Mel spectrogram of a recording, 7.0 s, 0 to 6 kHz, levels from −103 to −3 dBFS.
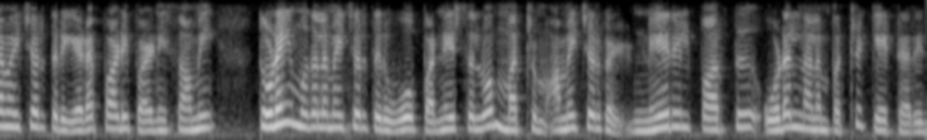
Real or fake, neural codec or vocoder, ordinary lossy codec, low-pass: real; none; Opus, 32 kbps; 5.4 kHz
